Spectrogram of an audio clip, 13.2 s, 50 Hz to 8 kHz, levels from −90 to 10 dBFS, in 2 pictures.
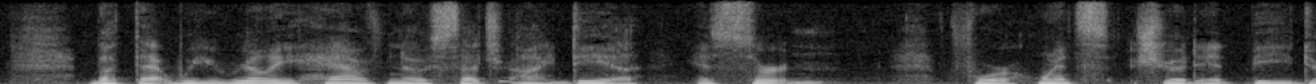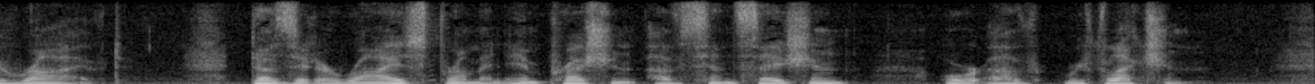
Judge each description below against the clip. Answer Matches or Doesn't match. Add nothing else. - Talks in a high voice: Doesn't match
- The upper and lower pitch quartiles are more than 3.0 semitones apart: Doesn't match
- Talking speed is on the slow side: Matches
